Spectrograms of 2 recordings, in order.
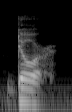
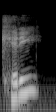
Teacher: Linguists call that a flap. So the word door has a real D, door. But the word kitty has a flap.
